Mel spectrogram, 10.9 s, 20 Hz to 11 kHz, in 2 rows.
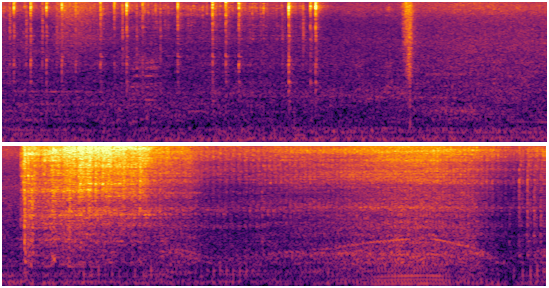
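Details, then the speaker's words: Imported carbureted Vespa LX (Piaggio) single-cylinder scooter before servicing: sputters and surges unevenly, revs rising and sagging, won't hold a steady idle; hard to start and burns about 6 L/100 km. "cho nên là xe nó nổ khí trạng thái nó không được được được đấy"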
